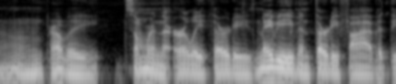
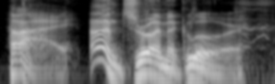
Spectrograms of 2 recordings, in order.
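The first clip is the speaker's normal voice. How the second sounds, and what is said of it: Professional announcer voice. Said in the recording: “do that professional voice ... You sound like Troy McClure a lot”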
